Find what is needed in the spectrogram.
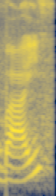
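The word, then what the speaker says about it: buy: bahasa Inggrisnya ada bayi-bayi tulisannya b u y bacanya baik dan kemudian dalam bahasa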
